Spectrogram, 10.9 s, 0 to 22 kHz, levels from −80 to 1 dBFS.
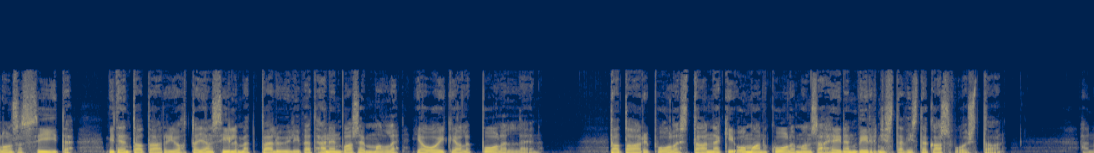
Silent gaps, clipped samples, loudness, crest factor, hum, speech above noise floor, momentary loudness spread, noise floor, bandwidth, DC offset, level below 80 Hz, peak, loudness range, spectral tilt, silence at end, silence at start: none; under 0.1%; -16 LUFS; 16 dB; none; 38 dB; 8 LU; -53 dBFS; 12.5 kHz; under 0.1%; -32 dBFS; 0 dBFS; 3 LU; -6 dB/octave; 0 s; 0 s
